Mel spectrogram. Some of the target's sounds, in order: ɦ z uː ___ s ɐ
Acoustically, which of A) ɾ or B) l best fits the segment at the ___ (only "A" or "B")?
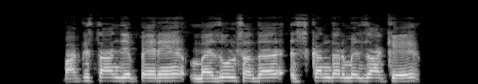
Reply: B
